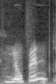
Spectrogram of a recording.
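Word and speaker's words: yaupon: It's Yopin. At least that's how they say it on Ocracoke, Okay.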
